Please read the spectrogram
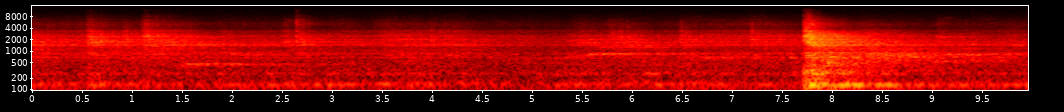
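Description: Ice hockey rink sound heard from behind the net: a steady low hum under faint distant clicks of sticks and puck, with a sudden loud noisy hit about three-quarters of the way through that dies away over a second or two.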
